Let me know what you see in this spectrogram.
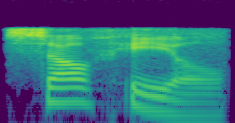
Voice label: "self-heal", English

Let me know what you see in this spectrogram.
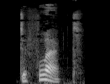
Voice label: "deflect", English

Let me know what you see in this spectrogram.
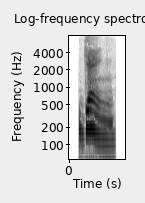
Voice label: "gang", voice, English

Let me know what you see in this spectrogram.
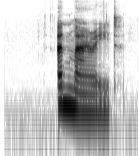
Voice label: "unmarried", English spelling voice

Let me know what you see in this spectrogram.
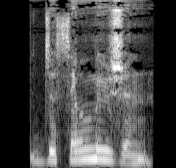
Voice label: "disillusion", spelling

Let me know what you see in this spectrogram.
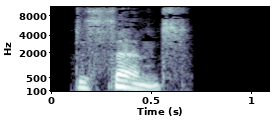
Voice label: "descent", English

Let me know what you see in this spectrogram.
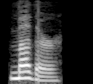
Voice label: "mother", voice, spelling

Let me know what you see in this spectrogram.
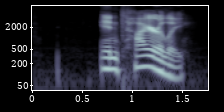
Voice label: "entirely", voice, english

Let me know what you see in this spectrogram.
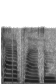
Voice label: "cataplasm", English

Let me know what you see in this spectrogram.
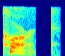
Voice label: "cork", English

